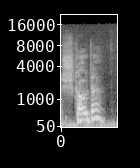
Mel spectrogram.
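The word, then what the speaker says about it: Škoda: I think you'll find that's what I said. – No. Yeah. – You said Skoda, it's Skoda.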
